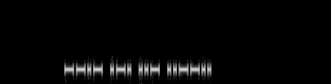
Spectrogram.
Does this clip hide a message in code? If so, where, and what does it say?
Yes: Morse code from 0.7 to 2.1 s, heard as a keyed tone, about 42 wpm, 700 Hz. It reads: QRU?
